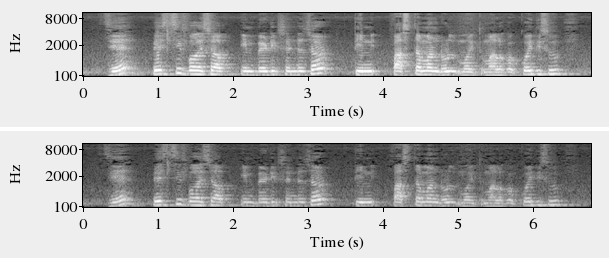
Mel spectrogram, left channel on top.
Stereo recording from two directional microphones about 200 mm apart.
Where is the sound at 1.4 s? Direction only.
20° left (ahead or behind).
